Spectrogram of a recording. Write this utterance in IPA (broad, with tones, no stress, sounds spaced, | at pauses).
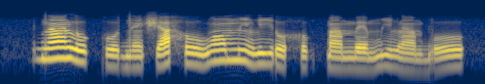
d ã˦ l o˧ k o˨ d ɛ̃˨ ʃ a˨˦ h o˧ w ɔ̃˦ m ĩ˦˨ l i˧ ɾ o˨ h o˨ k͡p ã˨ m ɛ˨ m i˧ l ã˨ b o˨˦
